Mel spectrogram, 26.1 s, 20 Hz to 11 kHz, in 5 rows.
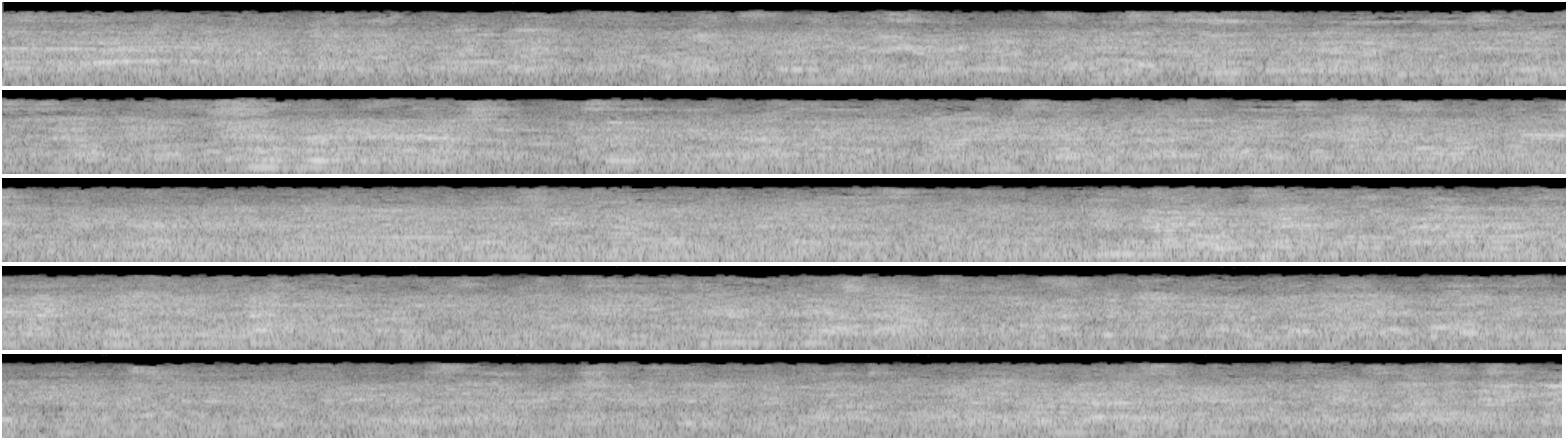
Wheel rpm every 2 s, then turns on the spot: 0, 0, 0, 0, 0, 0, 0, 0, 0, 0, 0, 0, 0.
none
